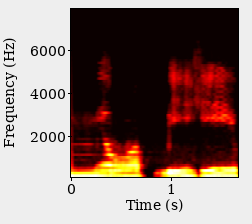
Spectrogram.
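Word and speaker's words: من ربه: Nah, kalau di sini mir rabbih-nya jadi tebal. Karena setelah min ro-nya tasdidnya ada di faman ja'ahu mau'izatun mir rabbih fantaha falahu ma salaf gitu.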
